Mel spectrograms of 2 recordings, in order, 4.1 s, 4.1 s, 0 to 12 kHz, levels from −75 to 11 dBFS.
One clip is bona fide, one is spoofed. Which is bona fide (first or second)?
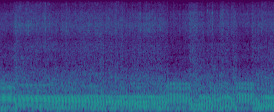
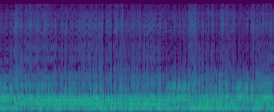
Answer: first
